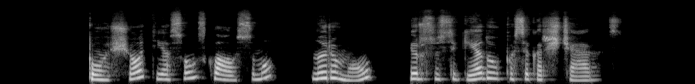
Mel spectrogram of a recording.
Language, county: Lithuanian, Panevėžys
